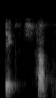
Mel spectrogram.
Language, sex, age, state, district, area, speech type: Bengali, male, 60+, West Bengal, Paschim Bardhaman, rural, conversation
